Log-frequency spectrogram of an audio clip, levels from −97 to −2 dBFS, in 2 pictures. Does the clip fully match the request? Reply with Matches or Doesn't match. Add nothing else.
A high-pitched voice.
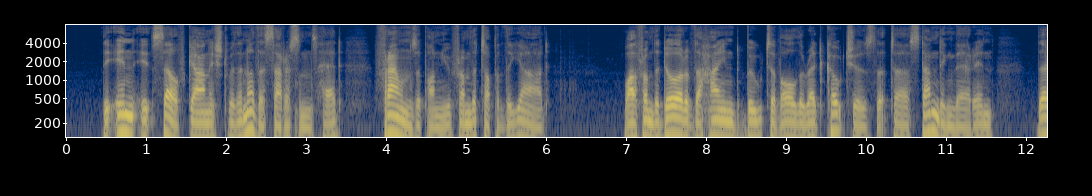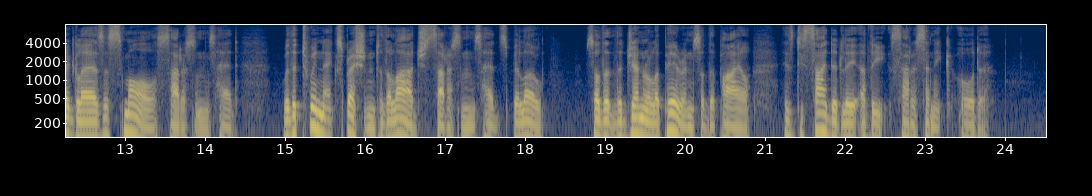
Doesn't match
